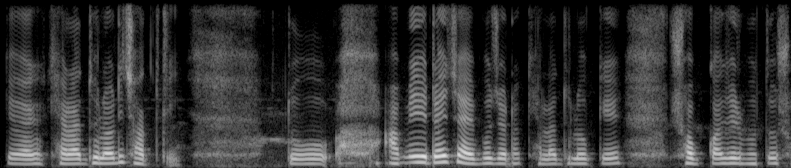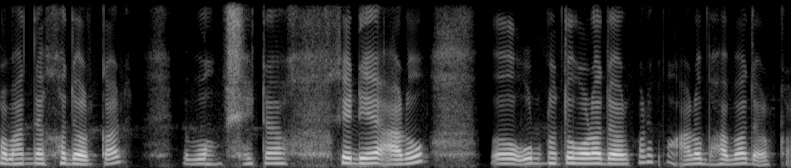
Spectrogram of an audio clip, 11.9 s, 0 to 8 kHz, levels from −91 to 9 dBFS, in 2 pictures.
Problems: none marked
